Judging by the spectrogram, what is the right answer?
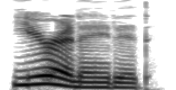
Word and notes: urinated: British English

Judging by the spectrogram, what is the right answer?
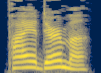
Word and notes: pyoderma: British English

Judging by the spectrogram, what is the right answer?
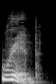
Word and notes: rib: British English

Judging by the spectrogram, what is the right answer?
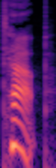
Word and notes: tap out: American English

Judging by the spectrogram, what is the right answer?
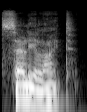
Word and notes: cellulite: British English

